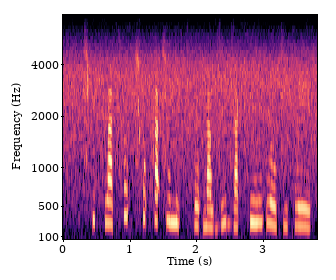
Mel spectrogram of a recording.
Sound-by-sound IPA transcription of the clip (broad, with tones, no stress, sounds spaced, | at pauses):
t͡ɕʰ i˨ t̚ h w a˨˩ t͡sʰ o˦ ʔ t͡ɕʰ o˦ ʔ h a˦ ʔ ɕ u˧ n̪ i˨ ʔ kʰ o˨ ʔ n̪ a˨˩ w d͡z i˥˧ d͡z a˨˩ kʰ ĩ˦ l i˦ ʔ l o˧ t͡ɕ i˧ k w e˥˧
